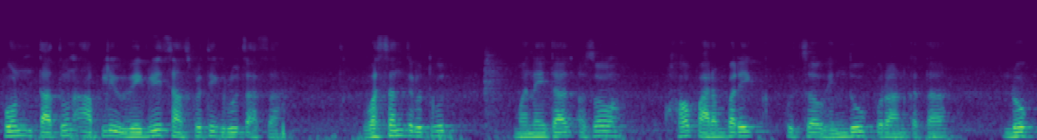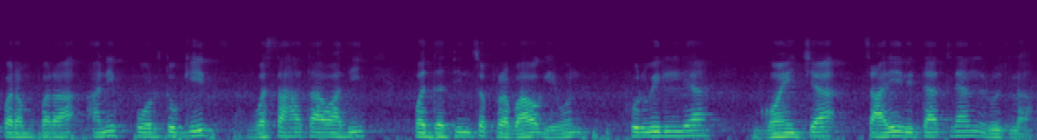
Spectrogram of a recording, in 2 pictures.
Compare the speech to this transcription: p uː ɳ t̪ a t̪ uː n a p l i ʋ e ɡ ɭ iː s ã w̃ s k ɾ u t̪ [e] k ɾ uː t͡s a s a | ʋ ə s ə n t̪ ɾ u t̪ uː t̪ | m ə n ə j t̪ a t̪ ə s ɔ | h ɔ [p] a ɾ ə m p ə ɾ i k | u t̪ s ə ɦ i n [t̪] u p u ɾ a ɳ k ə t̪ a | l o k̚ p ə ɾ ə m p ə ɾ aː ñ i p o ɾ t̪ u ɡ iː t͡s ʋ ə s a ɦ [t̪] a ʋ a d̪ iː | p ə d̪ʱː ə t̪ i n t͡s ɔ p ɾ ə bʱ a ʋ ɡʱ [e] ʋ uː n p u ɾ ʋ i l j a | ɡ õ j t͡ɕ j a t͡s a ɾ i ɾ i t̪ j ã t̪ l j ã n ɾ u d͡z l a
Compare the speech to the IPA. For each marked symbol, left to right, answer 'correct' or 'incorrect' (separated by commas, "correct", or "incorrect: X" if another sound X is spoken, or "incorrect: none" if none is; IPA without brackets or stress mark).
incorrect: i, correct, incorrect: d̪, correct, correct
